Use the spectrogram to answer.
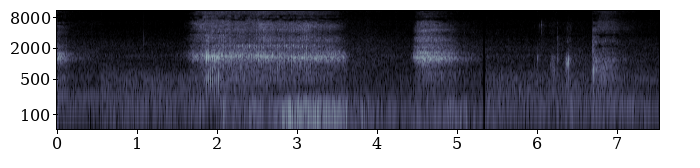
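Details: Two loud, rasping snoring breaths with a whistling tone, each on an in-breath, against quiet room noise; snoring.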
